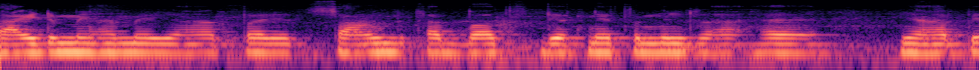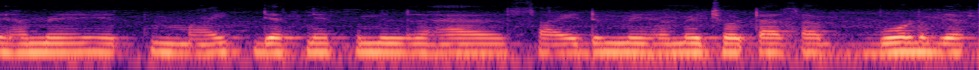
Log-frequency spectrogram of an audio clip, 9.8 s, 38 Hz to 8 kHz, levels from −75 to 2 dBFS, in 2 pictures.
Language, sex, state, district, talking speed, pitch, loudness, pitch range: Hindi, male, Chandigarh, Chandigarh, 170 wpm, 145 Hz, -17 LUFS, 145-150 Hz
